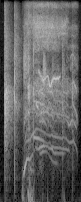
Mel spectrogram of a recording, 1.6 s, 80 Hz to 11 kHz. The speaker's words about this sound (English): All right, so 1, 2, 3, 4, 5, 6. So let's get 7 claps ready. 3, 2. God, 1.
